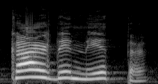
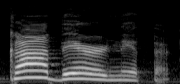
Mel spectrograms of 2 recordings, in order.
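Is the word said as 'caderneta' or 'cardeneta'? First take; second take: cardeneta; caderneta. First: The r comes after the first syllable. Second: The r comes after the second syllable. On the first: The speaker calls it wrong. "nós vemos aí cardeneta" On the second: The speaker calls it right. "Ao invés de caderneta"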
